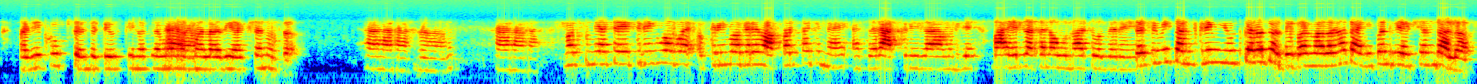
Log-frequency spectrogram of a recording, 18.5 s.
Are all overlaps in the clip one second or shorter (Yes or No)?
Yes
